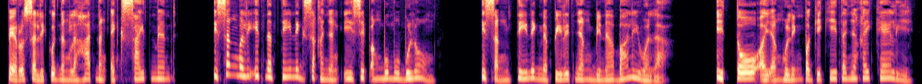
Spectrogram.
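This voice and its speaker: A woman's voice: fairly low pitch, dark tone, no echo, clean studio sound. A woman narrating a scripted romantic story in an emotive, dramatic way. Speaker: narrator of romantic audio stories.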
